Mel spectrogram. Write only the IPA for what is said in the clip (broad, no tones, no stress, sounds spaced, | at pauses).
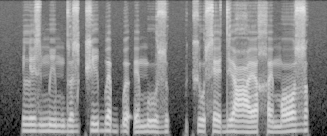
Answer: l i z m i m d ʊ z t͡ʃ i b ɛ b ɓ ə ʔ e m u z | t͡ʃ u s e d ɪ ʕ ɛ χ e m ɔ z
